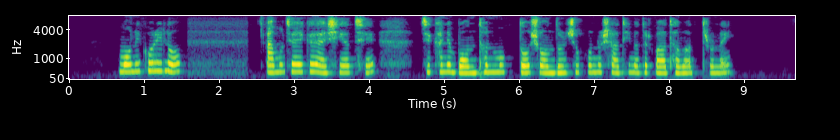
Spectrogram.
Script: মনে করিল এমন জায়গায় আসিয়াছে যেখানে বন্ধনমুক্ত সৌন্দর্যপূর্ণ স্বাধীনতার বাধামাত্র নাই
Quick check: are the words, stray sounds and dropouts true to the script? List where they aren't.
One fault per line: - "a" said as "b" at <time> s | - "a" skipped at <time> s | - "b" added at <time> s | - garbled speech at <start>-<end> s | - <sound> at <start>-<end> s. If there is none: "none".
none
